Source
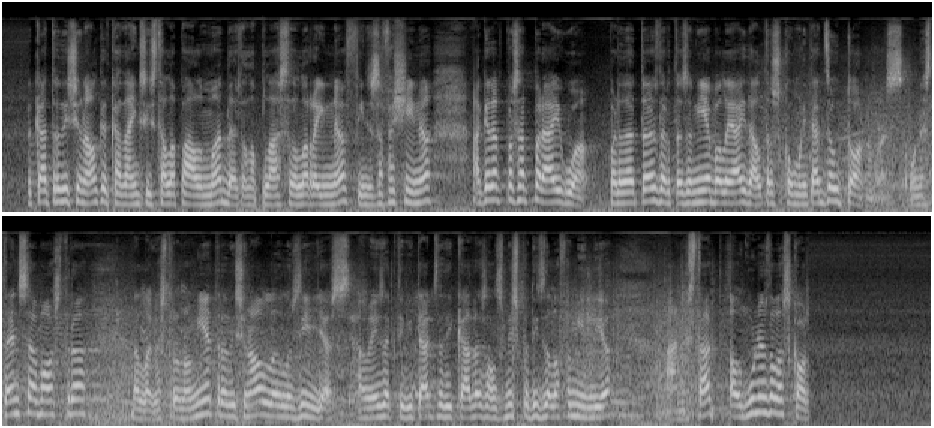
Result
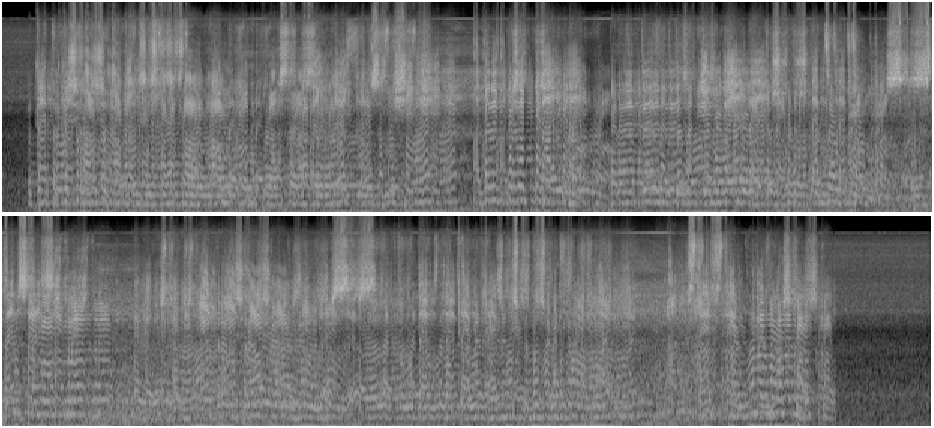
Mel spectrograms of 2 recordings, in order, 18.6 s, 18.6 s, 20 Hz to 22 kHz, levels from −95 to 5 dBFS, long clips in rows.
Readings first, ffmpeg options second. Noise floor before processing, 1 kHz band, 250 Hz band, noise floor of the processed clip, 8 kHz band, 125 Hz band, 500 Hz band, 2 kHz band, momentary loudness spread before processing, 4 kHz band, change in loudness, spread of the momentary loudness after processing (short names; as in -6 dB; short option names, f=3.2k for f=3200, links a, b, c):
-47 dBFS, -11.0 dB, -10.0 dB, -42 dBFS, +16.0 dB, -7.5 dB, -14.0 dB, -2.5 dB, 5 LU, +14.0 dB, +2.5 dB, 10 LU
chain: -af "aeval=exprs='0.531*(cos(1*acos(clip(val(0)/0.531,-1,1)))-cos(1*PI/2))+0.237*(cos(7*acos(clip(val(0)/0.531,-1,1)))-cos(7*PI/2))':c=same,aecho=1:1:78.72|218.7|268.2:0.316|0.355|0.708,aexciter=amount=11.8:drive=3.4:freq=3.1k,volume=-14dB"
